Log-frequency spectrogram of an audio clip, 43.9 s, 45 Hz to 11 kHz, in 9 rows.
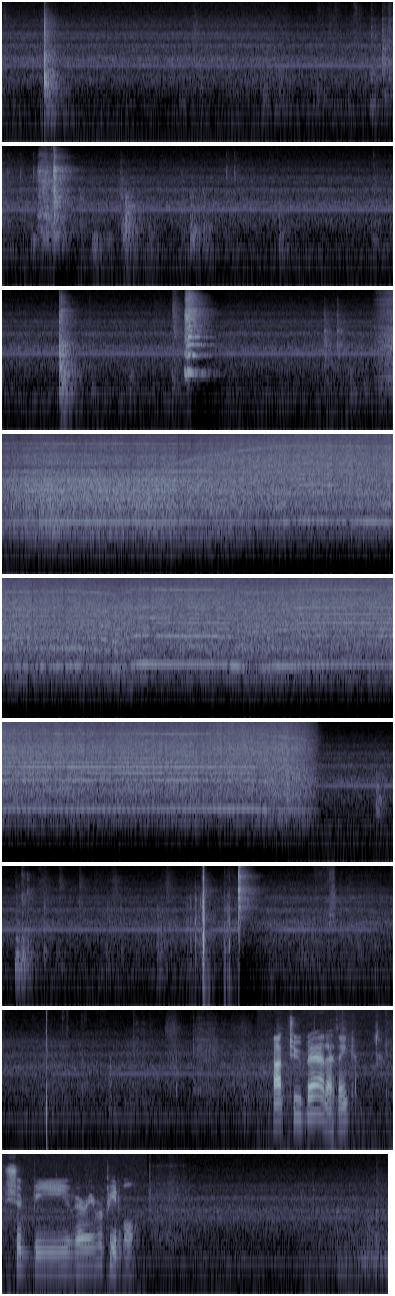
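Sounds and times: plunge router whining: 14.5s - 28.4s.

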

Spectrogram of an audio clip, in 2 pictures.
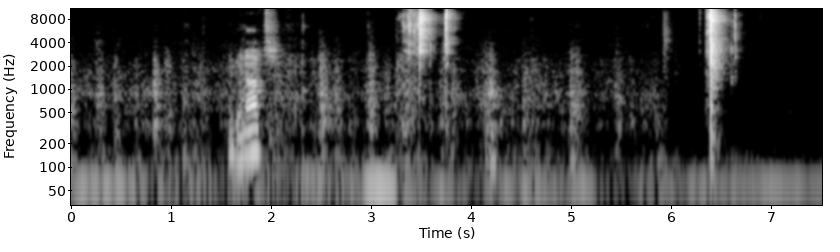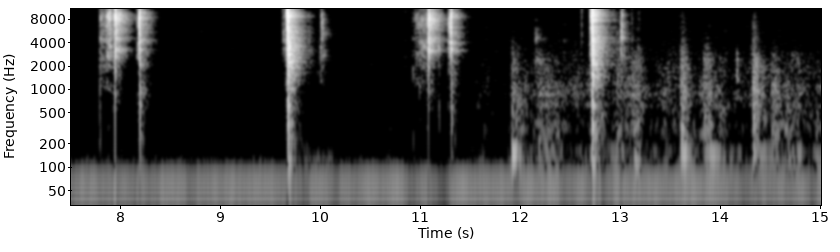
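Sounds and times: desoldering pump snapping: 3.2s - 3.9s, 6.3s - 6.8s, 7.8s - 8.4s, 9.6s - 10.1s, 10.9s - 11.5s, 12.6s - 13.2s.

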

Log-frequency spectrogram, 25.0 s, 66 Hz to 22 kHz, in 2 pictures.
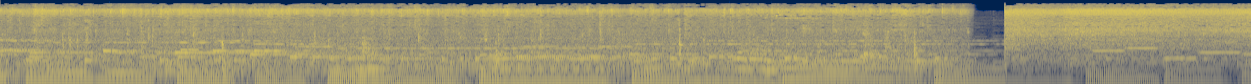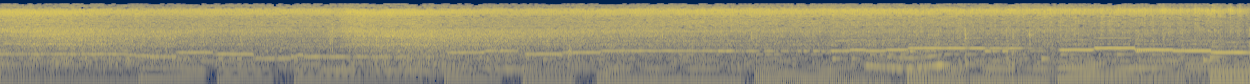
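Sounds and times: background music: 0.0s - 25.0s
batter sizzling in hot oil: 10.1s - 25.0s.

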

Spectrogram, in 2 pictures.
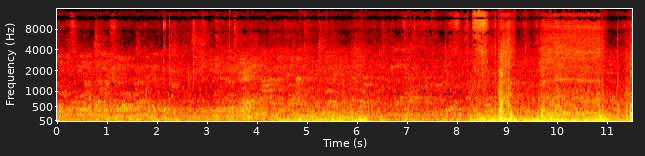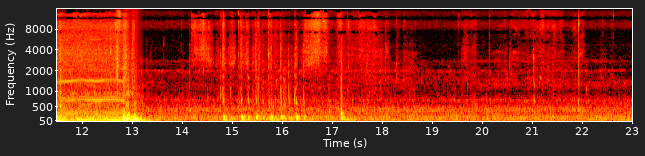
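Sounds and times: power window motor whirring: 9.6s - 13.1s.

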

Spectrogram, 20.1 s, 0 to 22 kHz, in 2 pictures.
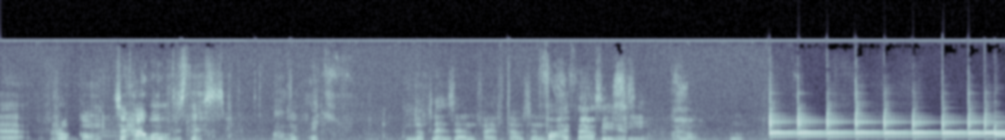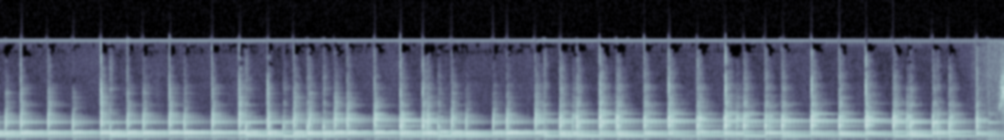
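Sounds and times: rock gong struck with stone: 7.7s - 20.0s.

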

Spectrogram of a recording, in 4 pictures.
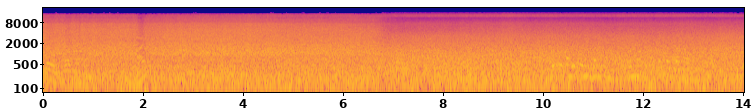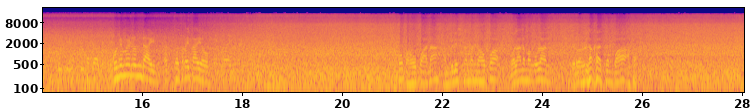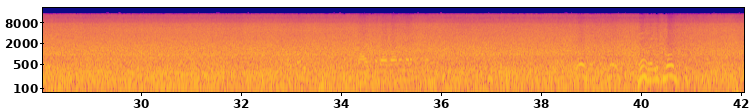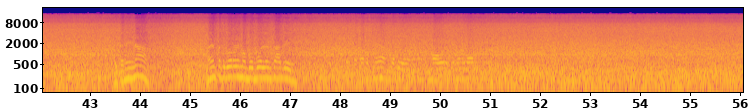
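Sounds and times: floodwater rushing down creek: 0.0s - 56.0s.

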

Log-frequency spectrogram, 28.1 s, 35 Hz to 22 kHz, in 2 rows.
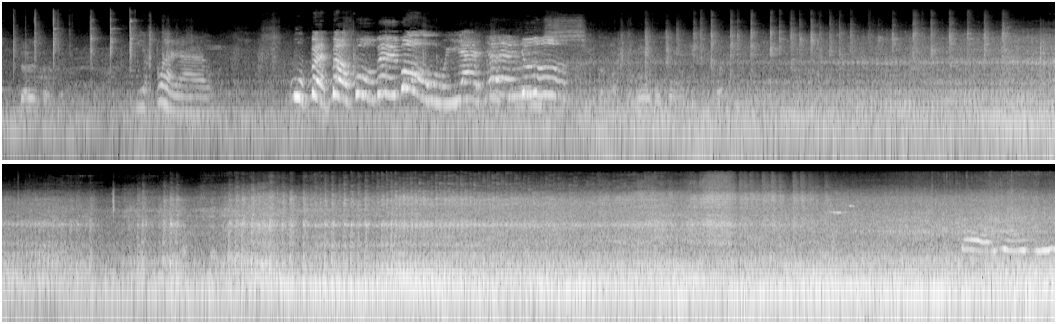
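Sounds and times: vehicle engine running: 7.6s - 28.0s.

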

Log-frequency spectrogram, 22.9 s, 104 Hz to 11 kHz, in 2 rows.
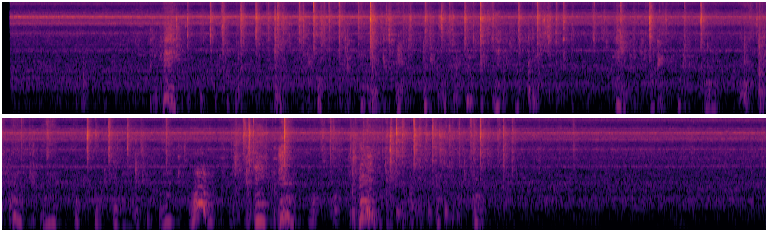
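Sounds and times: dog vocal noise: 2.2s - 18.8s
dog claws clicking on wood floor: 2.4s - 14.1s, 15.0s - 19.2s.

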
